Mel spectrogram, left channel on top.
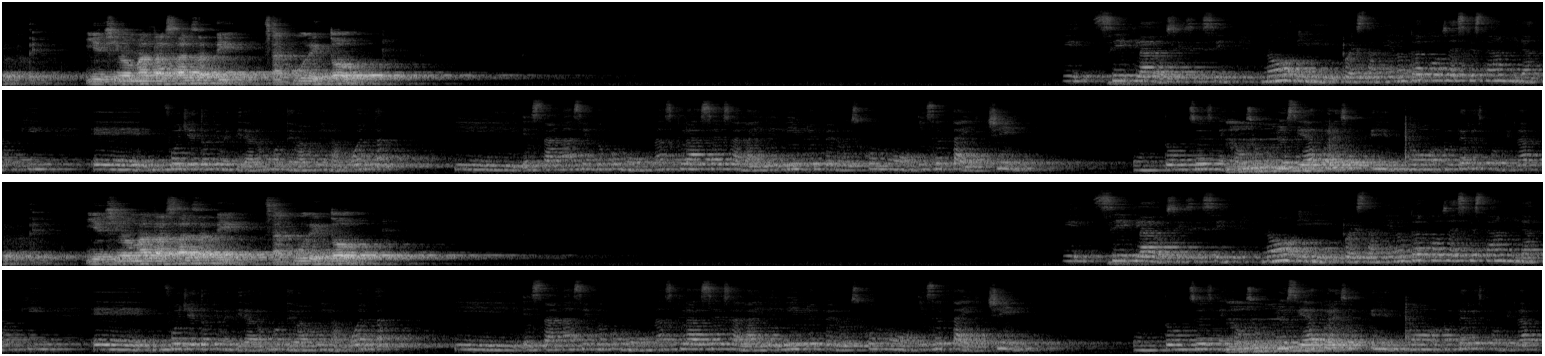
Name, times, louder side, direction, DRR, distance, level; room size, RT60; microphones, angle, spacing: voice 1, 0.8-2.3 2.6-3.6 27.6-28.4, equal, 35° left, 0 dB, 1.1 m, -25 dB
voice 2, 10.6-16.0 16.3-19.3 19.9-25.6 26.7-30.7, equal, 5° left, -2 dB, 1.1 m, -34 dB
5.3 x 4.9 x 6.3 m, 2.3 s
head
